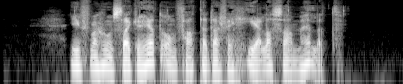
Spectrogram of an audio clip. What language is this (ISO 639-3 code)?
swe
